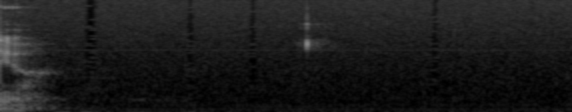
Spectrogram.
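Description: Pause in a man's spoken narration: the last word fades out at the start, then near silence with a faint low hum and one faint small click about a second in.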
